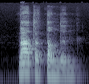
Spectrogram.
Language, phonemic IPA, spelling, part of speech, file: Dutch, /ˈwatərˌtɑndə(n)/, watertanden, verb, Nl-watertanden.ogg
- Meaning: to make one's mouth water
